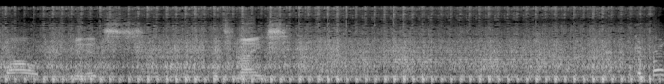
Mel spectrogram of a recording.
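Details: 1975 Quincy QR 325 compressor, pump #325 ROC 10, now on a GE 5HP single-phase motor with a smaller pulley, pump slowed to 621 rpm; quick, steady thumping over smooth motor hum, no knocks or squeals. Runs nicely and quietly, normal.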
